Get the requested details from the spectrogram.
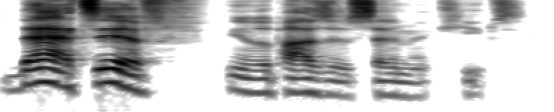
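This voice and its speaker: A man's voice: on the low side, big pitch swings, moderate pace, a bit bright. Upbeat man hosting a market chat. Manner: upbeat, loose with fillers. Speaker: host.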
